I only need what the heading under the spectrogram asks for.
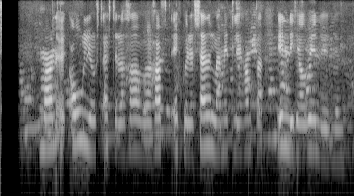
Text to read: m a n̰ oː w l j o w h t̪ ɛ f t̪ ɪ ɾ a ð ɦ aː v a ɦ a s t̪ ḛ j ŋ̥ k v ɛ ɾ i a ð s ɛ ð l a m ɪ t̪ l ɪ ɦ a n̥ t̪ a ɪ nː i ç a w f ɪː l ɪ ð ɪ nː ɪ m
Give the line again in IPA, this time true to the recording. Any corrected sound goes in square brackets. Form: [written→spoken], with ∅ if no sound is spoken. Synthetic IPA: m a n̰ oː w l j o w [h→s] t̪ ɛ f t̪ ɪ ɾ a ð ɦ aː v a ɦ a [s→f] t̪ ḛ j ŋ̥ k v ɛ ɾ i a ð s ɛ ð l a m ɪ t̪ l ɪ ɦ a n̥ t̪ a ɪ nː [i→ɪ] ç a w [f→v] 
